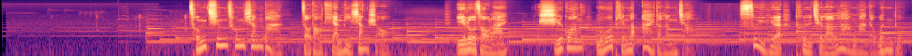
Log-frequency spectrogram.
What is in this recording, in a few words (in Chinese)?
男; 青葱相伴; 员工爱情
